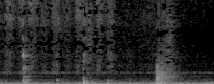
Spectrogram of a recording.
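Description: Faint scratching of fingers on the scalp, a few short rubbing strokes, over a steady low hum.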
